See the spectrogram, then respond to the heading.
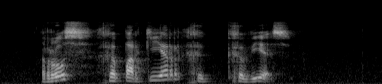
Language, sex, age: Afrikaans, male, 23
